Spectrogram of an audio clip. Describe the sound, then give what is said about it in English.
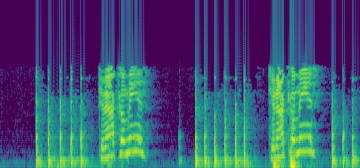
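Quick bursts of firm knocking, as if on a door, come in rapid groups of about six raps, broken up by short spoken phrases between each round. “Hey, can I come in? This is the idea. Ask, seek, knock.”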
